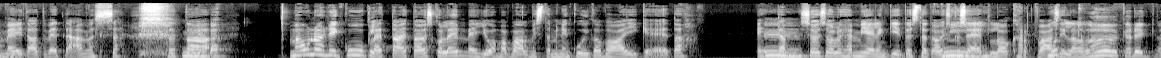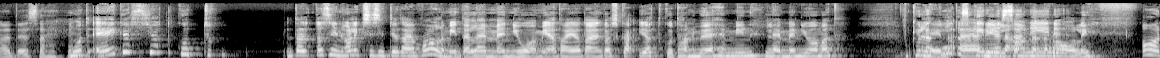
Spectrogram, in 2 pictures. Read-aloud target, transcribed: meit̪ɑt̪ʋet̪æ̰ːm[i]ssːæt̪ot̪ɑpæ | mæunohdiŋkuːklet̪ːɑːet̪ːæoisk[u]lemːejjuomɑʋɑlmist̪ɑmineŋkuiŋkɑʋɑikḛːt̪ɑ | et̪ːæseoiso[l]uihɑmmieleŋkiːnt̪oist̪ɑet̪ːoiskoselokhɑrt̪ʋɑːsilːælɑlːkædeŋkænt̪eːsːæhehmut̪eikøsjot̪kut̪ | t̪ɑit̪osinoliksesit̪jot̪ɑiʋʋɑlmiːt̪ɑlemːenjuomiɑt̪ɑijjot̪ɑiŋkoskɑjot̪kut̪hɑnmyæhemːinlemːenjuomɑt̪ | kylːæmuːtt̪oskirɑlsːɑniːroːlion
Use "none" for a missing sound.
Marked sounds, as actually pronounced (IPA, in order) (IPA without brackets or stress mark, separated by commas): æ, o, lː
